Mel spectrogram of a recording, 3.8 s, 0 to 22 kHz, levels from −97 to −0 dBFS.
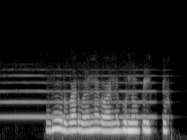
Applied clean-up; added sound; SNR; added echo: neural mask model RNNoise.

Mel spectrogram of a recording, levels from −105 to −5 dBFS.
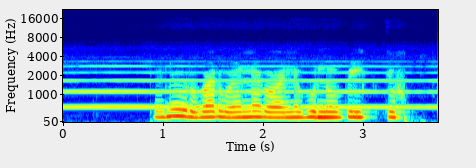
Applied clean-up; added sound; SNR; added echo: none; Wind instrument, woodwind instrument; 16 dB; none.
